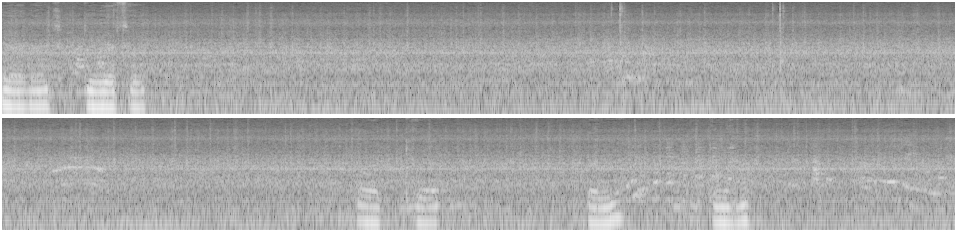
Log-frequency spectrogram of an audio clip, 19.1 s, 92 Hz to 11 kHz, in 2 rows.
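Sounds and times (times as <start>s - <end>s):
room tone hiss and hum: 0.0s - 19.0s
computer mouse clicks: 6.0s - 6.4s, 7.6s - 7.9s.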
